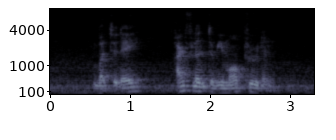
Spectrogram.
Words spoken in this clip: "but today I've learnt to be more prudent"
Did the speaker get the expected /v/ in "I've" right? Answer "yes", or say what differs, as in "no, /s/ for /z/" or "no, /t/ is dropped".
no, /f/ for /v/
